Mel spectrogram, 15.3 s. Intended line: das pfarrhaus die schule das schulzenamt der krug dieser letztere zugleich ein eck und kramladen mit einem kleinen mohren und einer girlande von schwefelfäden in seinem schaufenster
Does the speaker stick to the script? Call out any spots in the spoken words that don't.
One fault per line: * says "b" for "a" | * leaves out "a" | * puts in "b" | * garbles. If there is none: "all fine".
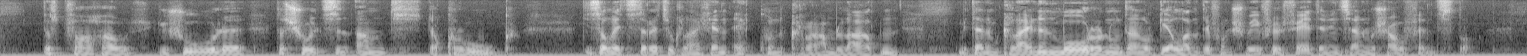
all fine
